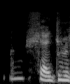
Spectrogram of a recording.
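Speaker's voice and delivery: schedule said with a sh start; British schedule. Retold or imitated. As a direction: say schedule as "shed-yool". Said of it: "Sabi ko".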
